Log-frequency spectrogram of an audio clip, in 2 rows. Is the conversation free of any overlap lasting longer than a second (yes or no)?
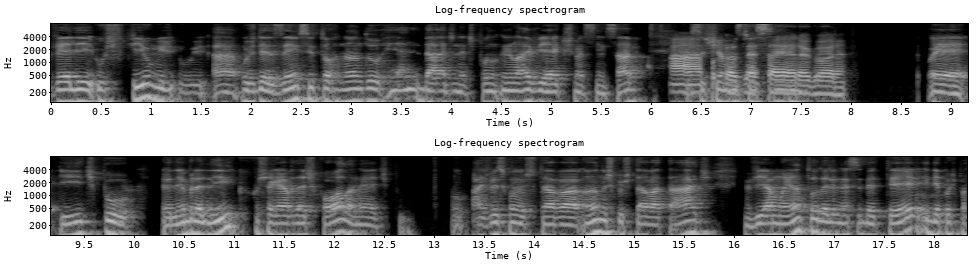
no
